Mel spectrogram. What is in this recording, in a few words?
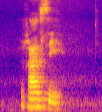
"raser", French; shave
